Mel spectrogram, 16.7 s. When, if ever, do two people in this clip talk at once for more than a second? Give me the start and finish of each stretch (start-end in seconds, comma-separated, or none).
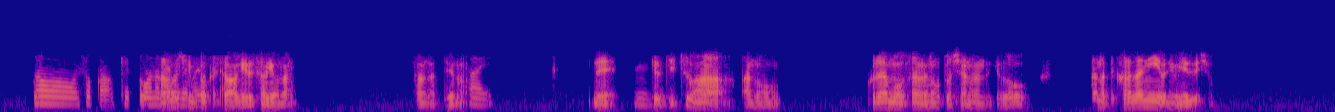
1.8-3.1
